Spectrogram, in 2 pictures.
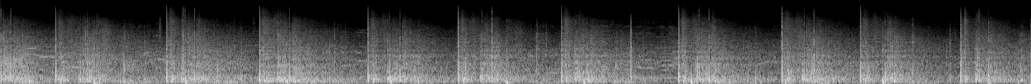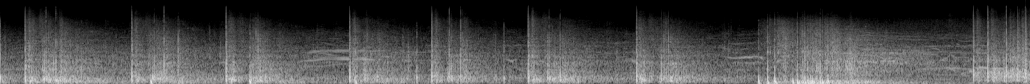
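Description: Fireworks crackle and fizzle after the bursts.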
